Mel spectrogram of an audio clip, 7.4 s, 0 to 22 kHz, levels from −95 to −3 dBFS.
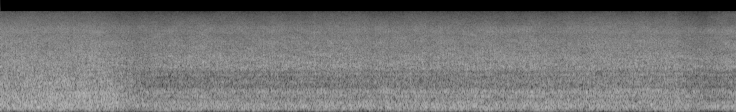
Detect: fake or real fake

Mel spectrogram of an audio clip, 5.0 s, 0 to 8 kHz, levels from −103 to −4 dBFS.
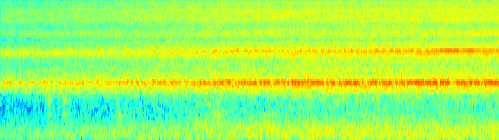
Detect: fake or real real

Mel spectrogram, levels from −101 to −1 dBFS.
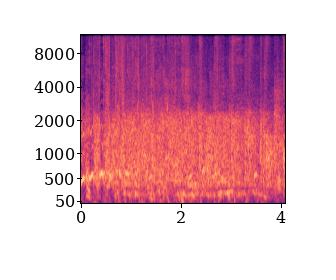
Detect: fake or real real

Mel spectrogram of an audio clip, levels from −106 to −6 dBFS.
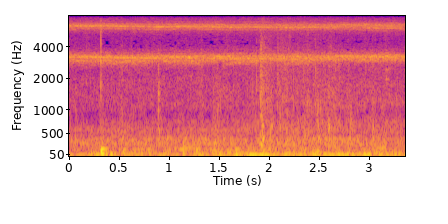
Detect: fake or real real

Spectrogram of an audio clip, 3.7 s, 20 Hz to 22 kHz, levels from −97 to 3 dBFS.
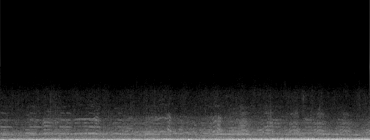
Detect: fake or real real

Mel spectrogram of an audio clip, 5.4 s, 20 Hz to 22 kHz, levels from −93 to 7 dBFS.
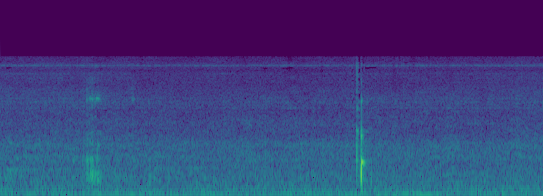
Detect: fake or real fake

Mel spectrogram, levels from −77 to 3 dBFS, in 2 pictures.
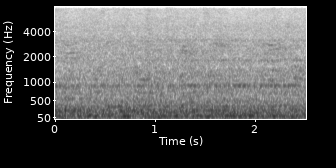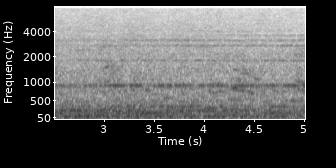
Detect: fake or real real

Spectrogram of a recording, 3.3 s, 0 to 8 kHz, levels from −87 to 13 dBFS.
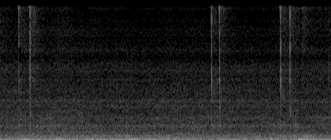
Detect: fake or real fake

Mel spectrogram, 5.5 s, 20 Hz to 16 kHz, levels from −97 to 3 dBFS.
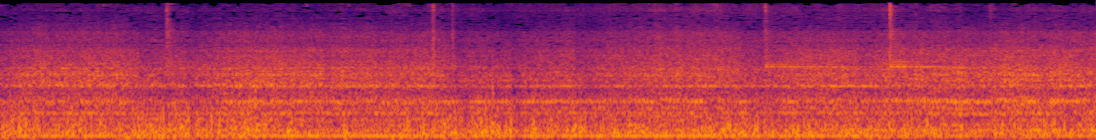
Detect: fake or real real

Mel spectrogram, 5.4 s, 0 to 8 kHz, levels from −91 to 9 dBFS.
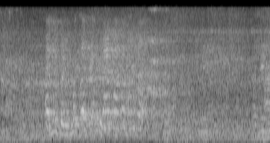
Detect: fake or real real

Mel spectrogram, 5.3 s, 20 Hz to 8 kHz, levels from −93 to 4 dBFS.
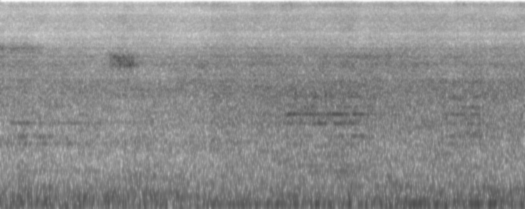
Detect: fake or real fake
